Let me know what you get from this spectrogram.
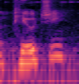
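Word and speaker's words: Pioche: as I head out I'm in Poochie yes that's pronounced right if the coastline mining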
